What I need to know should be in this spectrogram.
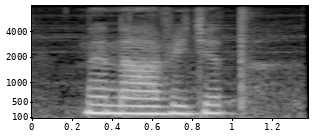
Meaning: to hate
- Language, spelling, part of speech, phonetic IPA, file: Czech, nenávidět, verb, [ˈnɛnaːvɪɟɛt], Cs-nenávidět.ogg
